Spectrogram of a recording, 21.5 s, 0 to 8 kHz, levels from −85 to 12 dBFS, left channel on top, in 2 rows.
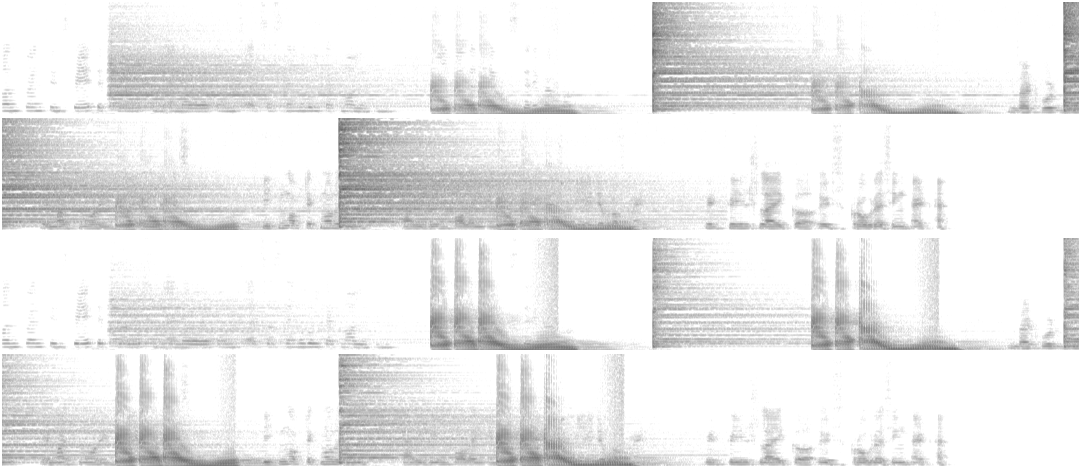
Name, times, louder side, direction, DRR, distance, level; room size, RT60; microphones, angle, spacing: voice 1, 0.0-5.8, right 1 dB, 10° left, 0.9 m, -59 dB
sound 1, 1.1-3.8 6.5-9.0 9.6-9.7 10.6-13.4 14.1-17.1, left 11 dB, 75° left, 0.7 m, -40 dB
sound 2, 4.3-6.1 8.1-9.8 11.9-13.4 15.7-17.3, right 8 dB, 90° right, 0.3 m, -38 dB
voice 2, 10.1-10.9 11.2-12.8 13.4-14.4 14.8-17.2 17.8-20.2, left 1 dB, 55° left, 2.6 m, -53 dB
6.9 x 3.2 x 4.4 m
head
